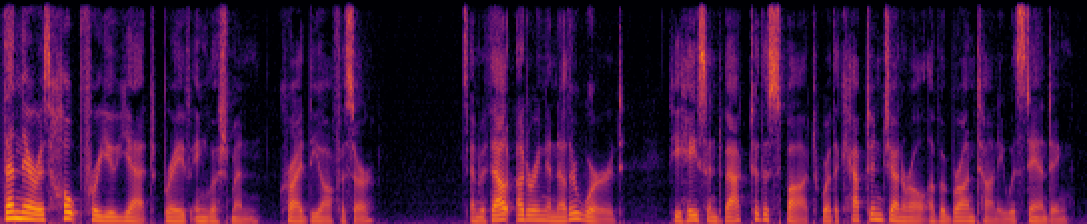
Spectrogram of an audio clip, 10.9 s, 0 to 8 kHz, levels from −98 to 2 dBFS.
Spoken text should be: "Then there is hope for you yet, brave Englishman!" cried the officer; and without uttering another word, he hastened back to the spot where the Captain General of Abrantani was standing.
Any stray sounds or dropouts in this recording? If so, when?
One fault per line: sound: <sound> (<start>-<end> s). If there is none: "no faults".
no faults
